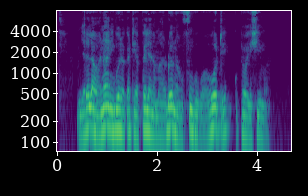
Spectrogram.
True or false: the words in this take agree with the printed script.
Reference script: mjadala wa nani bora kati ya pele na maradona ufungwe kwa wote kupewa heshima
true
